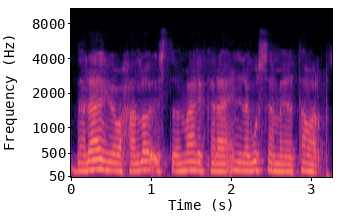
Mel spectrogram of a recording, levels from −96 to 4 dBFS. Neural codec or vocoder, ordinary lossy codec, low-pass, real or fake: codec, 16 kHz, 4.8 kbps, FACodec; none; 7.2 kHz; fake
